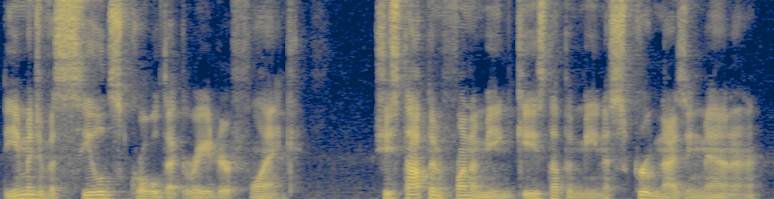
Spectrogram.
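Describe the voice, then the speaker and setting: A man's voice: low-pitched, fast, bright, forceful tone. A man reading a first-person story aloud as a dramatic narration. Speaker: amateur reader and author of the story.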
